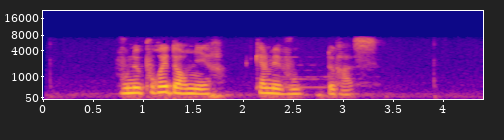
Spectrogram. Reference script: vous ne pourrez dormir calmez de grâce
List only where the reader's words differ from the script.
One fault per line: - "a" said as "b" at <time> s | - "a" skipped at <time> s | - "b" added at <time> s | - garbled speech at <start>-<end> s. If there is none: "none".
- "vous" added at 2.4 s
